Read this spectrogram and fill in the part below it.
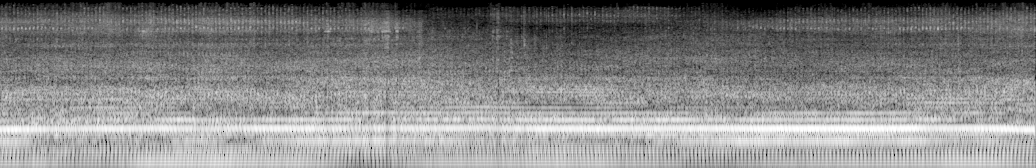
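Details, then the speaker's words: Small single-cylinder mower engine, earlier a no-start, now running, with the muffler loose: steady, even drone at one constant pitch with no misses or surging; running smoothly and healthily. "seems like it's running good now though someone messed her up"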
